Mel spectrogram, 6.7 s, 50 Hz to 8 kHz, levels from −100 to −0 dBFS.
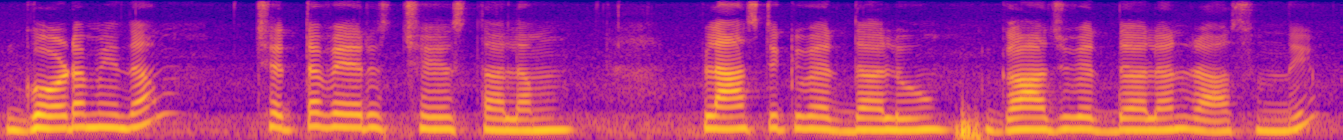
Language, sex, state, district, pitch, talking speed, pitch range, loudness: Telugu, female, Telangana, Mahabubabad, 210 Hz, 115 wpm, 200-225 Hz, -18 LUFS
